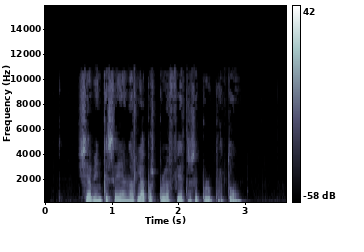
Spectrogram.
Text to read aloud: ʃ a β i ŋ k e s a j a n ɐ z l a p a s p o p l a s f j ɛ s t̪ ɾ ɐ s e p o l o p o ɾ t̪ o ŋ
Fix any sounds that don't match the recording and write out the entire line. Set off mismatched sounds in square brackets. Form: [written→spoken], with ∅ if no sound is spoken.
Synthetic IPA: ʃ a β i ŋ k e s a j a [n→ŋ] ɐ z l a p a s p o [p→∅] l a s f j ɛ s t̪ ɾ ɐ s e p o l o p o ɾ t̪ o ŋ

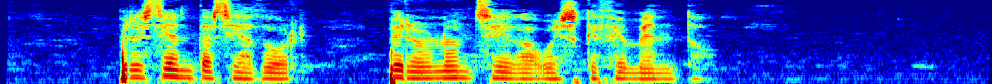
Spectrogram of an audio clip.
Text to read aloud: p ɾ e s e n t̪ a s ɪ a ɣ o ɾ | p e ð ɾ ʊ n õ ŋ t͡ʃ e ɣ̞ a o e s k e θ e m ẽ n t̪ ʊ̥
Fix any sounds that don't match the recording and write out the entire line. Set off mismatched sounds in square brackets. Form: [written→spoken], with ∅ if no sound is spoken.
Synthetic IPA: p ɾ e s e n t̪ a s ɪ a [ɣ→ð] o ɾ | p e [ð→∅] ɾ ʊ n õ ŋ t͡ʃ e ɣ̞ a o e s k e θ e m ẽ n t̪ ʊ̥

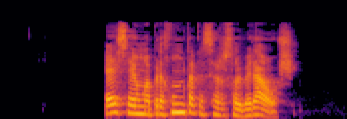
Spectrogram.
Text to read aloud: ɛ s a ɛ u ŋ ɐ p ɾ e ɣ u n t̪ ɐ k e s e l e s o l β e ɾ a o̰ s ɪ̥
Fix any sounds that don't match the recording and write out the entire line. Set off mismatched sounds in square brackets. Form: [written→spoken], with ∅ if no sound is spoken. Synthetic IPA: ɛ s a ɛ u ŋ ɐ p ɾ e ɣ u n t̪ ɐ k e s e [l→r] e s o l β e ɾ a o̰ [s→ʃ] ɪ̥

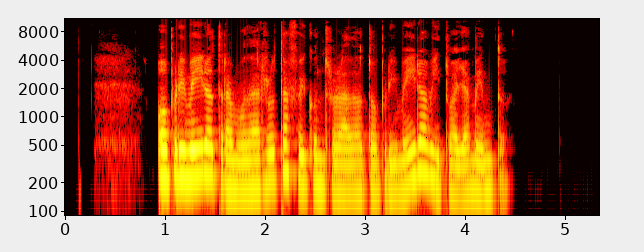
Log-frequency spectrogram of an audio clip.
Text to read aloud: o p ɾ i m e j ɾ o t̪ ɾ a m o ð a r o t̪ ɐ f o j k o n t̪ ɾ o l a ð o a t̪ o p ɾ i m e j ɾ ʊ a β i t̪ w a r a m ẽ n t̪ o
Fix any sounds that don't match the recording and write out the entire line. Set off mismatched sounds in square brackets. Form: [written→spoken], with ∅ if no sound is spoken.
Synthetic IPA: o p ɾ i m e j ɾ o t̪ ɾ a m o ð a r [o→u] t̪ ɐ f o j k o n t̪ ɾ o l a ð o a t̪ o p ɾ i m e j ɾ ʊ a β i t̪ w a [r→ʎ] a m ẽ n t̪ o

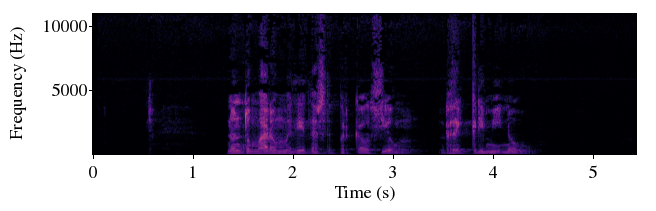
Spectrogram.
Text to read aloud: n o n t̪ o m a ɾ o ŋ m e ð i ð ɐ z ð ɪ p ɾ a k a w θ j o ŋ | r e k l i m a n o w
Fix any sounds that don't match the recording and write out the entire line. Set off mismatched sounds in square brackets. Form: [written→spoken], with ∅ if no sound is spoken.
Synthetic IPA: n [o→õ] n t̪ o m a ɾ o ŋ m e ð i ð ɐ z ð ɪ p ɾ [a→e] k a w θ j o ŋ | r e k [l→ɾ] i m [a→i] n o w

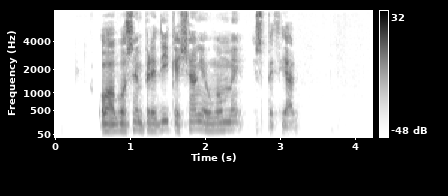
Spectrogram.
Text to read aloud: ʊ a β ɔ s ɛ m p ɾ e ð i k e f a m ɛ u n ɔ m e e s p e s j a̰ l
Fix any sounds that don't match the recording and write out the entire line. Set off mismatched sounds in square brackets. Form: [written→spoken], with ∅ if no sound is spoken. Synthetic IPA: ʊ a β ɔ s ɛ m p ɾ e ð i k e [f→ʃ] a [m→ŋ] ɛ u [n→ŋ] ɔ m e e s p e [s→θ] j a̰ l

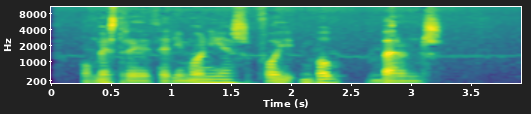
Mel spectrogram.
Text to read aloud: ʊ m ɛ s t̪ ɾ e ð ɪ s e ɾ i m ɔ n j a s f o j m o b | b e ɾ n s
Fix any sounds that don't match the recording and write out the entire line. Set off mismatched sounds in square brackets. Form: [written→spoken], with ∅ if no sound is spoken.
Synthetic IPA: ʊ m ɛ s t̪ ɾ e ð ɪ [s→θ] e ɾ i m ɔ n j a s f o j [m→b] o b | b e ɾ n s

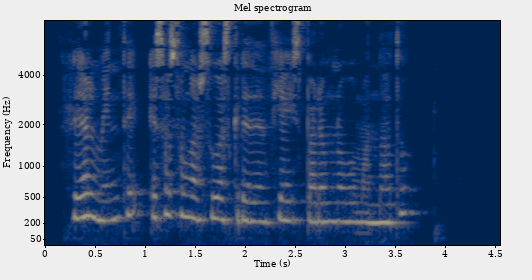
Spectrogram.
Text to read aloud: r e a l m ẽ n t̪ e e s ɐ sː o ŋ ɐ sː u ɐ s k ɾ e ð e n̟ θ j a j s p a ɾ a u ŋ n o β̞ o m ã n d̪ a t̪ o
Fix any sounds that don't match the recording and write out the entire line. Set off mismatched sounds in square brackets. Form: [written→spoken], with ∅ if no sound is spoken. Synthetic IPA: r e a l m ẽ n t̪ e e s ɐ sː o ŋ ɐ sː u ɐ s k ɾ e ð e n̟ θ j a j s p a ɾ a u ŋ n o β̞ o m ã n d̪ a t̪ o

